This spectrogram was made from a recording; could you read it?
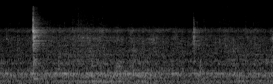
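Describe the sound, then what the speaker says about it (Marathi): Potatoes, cauliflower and carrots are sautéed in a pressure cooker, giving a faint, steady sizzle under a couple of light spoon clicks against the pot. "छान परतून घ्यायचं।"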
